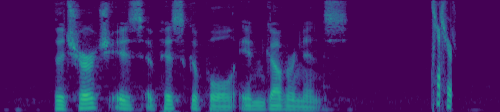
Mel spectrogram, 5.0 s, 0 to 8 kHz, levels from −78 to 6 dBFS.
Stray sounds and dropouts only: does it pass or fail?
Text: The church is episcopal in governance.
fail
